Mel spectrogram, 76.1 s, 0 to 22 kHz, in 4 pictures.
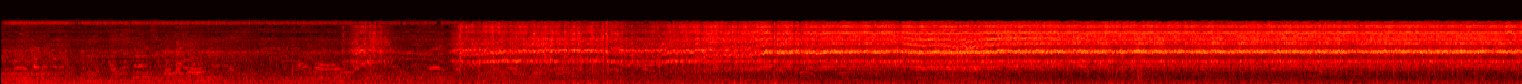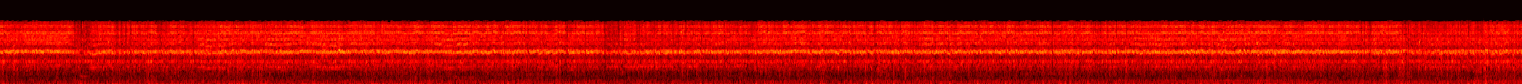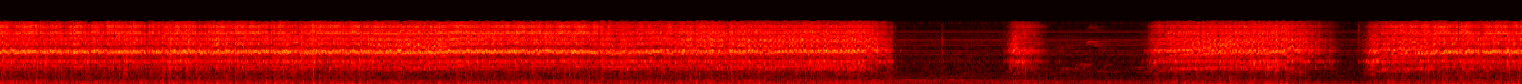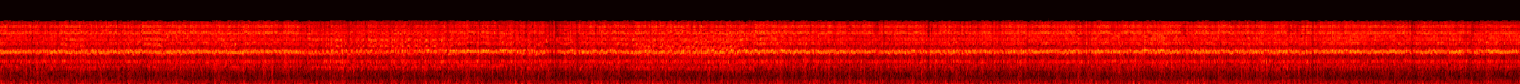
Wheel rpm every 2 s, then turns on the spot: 0, 0, 30, 140, 170, 230, 230, 230, 230, 240, 230, 230, 230, 230, 230, 230, 230, 230, 230, 240, 230, 220, 230, 220, 140, 10, 130, 100, 220, 230, 220, 220, 230, 220, 230, 240, 230, 230.
none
